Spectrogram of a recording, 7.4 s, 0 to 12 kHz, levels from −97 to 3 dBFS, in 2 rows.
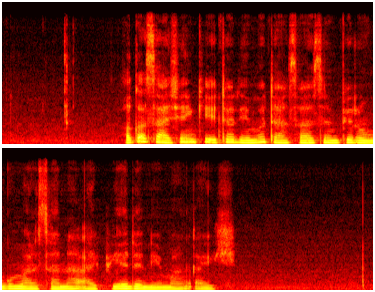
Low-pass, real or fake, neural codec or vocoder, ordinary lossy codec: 10.8 kHz; fake; vocoder, 44.1 kHz, 128 mel bands, Pupu-Vocoder; none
